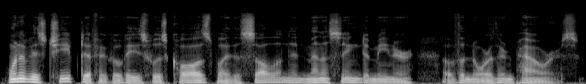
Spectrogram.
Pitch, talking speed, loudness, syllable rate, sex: 90 Hz, 175 wpm, -20 LUFS, 5.4 syllables/s, male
